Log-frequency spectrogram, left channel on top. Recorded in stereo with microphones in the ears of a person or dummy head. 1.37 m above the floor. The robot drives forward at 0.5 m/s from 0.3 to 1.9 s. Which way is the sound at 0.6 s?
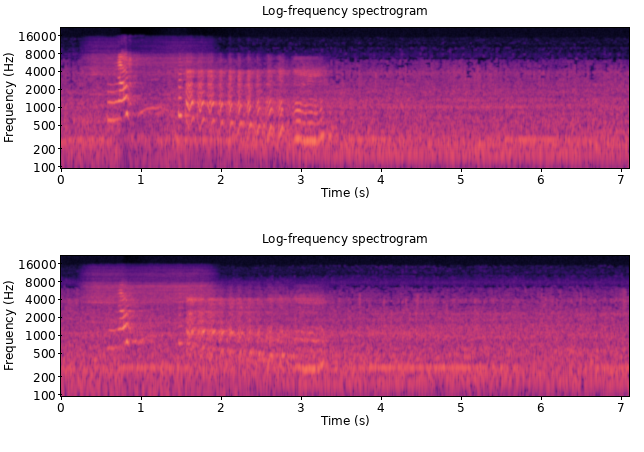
70° left (ahead or behind).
